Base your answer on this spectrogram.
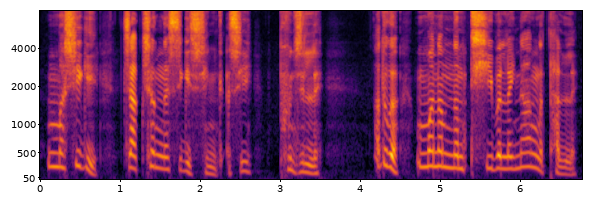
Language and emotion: Manipuri, disgusted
